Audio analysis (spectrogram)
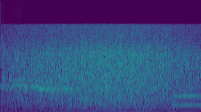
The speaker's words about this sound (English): The sound of applause. To a performer, it's what makes it all worthwhile. All the late nights, the struggling, it's all for that simple sound.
